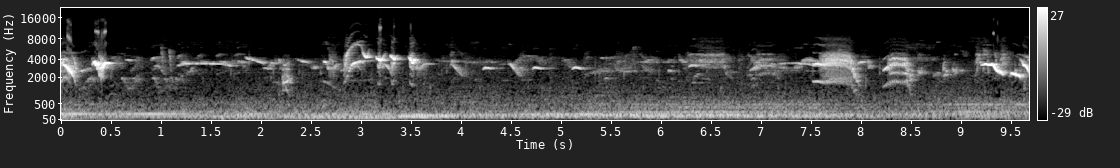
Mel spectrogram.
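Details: Young oriental magpie-robin learning to sing: a rambling, varied run of high whistles, slurred notes and buzzy chirps, uneven in rhythm, with a low hum underneath.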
